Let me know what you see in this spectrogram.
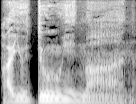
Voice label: Troll Male Shaman NPC Greeting

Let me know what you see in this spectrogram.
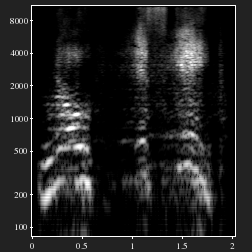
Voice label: Gnome Female Pissed; Death Knight

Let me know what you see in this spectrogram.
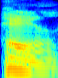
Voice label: Tauren Male Elder NPC Greeting

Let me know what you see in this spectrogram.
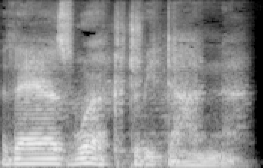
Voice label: Death Knight Male Low Farewell

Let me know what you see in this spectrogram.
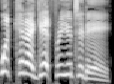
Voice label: Dwarf Female Guard NPC Vendor

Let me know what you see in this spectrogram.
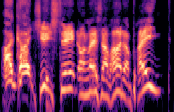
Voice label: Rifleman Pissed

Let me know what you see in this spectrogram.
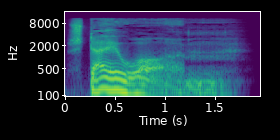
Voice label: Tuskarr Male Farewell; Warrior

